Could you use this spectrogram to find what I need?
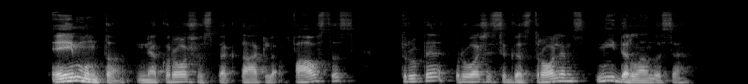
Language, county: Lithuanian, Kaunas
